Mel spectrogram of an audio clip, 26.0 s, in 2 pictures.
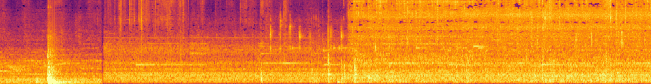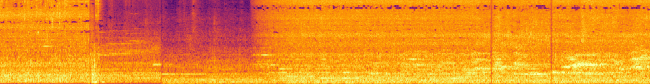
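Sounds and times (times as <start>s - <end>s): plastic gloves crinkling: 2.1s - 5.2s.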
